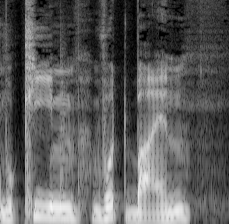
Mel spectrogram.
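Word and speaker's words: Bokeem Woodbine: ich meine, er, er ist ja wahrscheinlich Amerikaner und dann wird sein Name englisch ausgesprochen. Richtig. Bukim Woodbine.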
